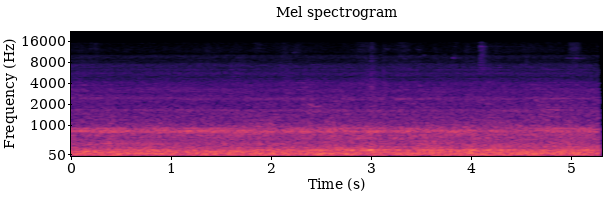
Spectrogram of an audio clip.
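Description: Interior of a Kawasaki C151 electric multiple unit train running along the track: steady low rumble of the wheels and running gear, with a constant whine over it.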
